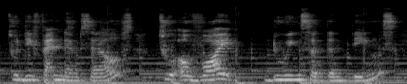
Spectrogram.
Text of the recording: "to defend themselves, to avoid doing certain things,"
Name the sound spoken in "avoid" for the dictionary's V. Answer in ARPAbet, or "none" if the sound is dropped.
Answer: V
